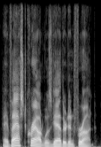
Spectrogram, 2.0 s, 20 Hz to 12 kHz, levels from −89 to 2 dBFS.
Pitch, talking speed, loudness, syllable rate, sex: 140 Hz, 205 wpm, -15 LUFS, 4.9 syllables/s, male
